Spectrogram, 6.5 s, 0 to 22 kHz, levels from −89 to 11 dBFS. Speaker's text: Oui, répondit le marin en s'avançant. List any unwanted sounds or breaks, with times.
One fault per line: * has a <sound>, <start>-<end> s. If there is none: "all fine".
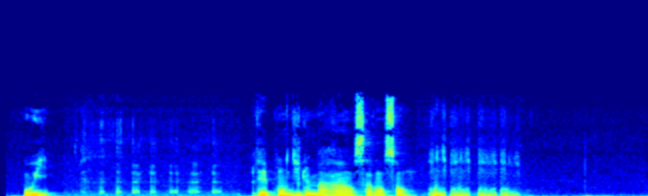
* has a laugh, 0.7-2.3 s
* has a laugh, 4.3-5.2 s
